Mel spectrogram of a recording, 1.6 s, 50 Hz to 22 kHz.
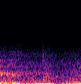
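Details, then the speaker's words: Isuzu MU-7 after repair, a previously unserviced vehicle that clunked from the centre of the driveline under hard acceleration and shook at speed (cracked universal joint suspected): now low, even engine and road rumble under hard acceleration, no clunk or knock. "เดี๋ยวมาฟังเสียงเดี๋ยวขยับให้ฟังว่ามีเสียงดังบ่ได้ยินอยู่บ่บ่บ่ได้ยินก็ไปว่าเงียบกิ๊บหาย"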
